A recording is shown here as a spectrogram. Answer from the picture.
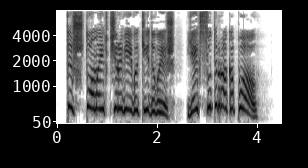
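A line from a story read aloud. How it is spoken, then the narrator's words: Shout. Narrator (Russian): удалов закричал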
